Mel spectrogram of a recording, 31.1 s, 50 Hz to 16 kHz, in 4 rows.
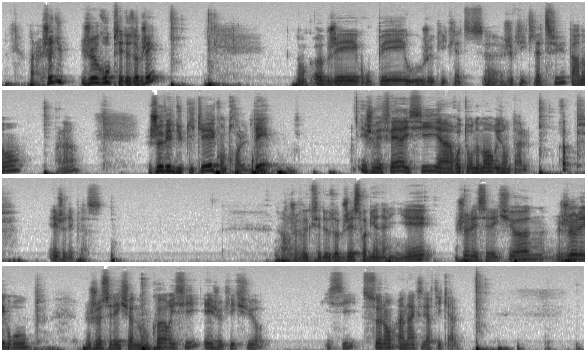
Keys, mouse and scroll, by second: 2.3 shift+click, 8.4 click, 11.1 ctrl+d, 15.0 click, 16.4-19.3 ctrl+drag, 21.2 shift+click, 23.1 ctrl+g, 24.7 shift+click, 29.7 click, 30.6 click.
